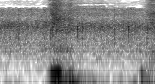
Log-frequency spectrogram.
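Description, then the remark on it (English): A short burst of applause sound effect played from an applause button: a steady, dense hiss of many hands clapping that fills the whole moment, with a soft low thump early on and no voices. “I'm giving you the applause button.”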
